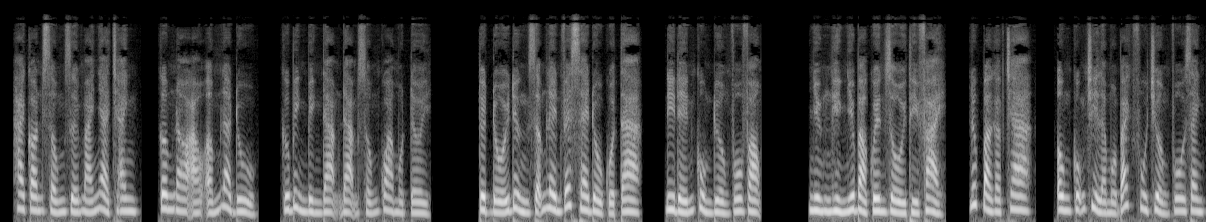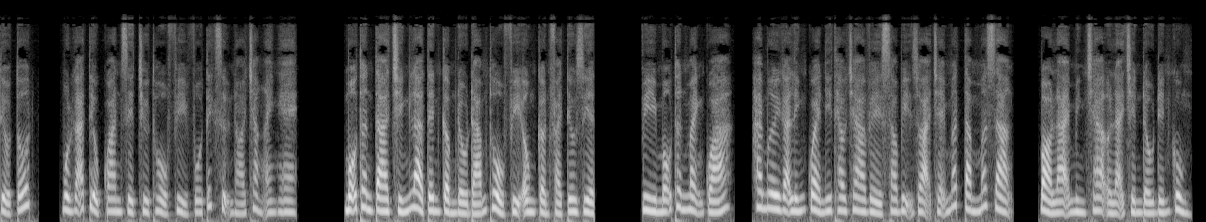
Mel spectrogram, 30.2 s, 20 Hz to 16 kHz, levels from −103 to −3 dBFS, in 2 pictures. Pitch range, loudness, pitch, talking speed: 185-225 Hz, -24 LUFS, 200 Hz, 245 wpm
